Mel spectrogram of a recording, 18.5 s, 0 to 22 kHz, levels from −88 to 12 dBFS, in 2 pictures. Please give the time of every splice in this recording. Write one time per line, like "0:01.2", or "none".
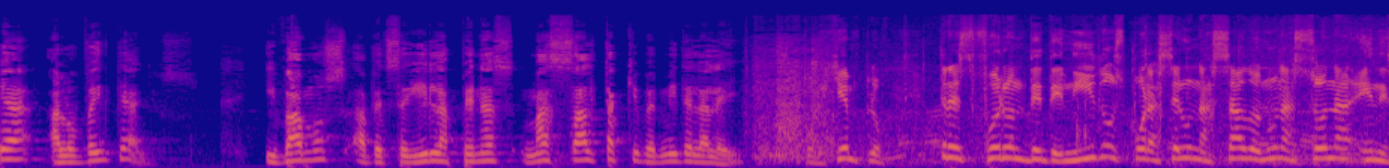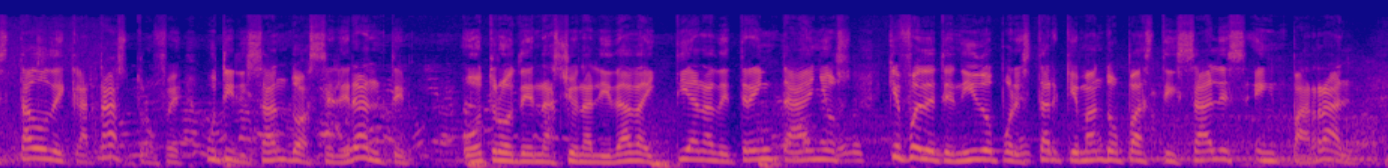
0:05.3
